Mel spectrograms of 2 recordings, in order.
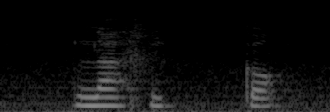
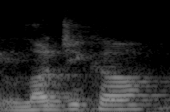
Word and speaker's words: lógico: So the G, you could say logico, and someone's going to know exactly what it is that you're saying, but the G is more like a H, so it'd be lógico.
